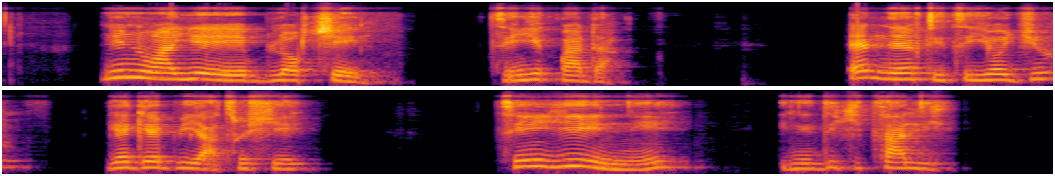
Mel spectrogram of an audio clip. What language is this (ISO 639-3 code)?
yor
